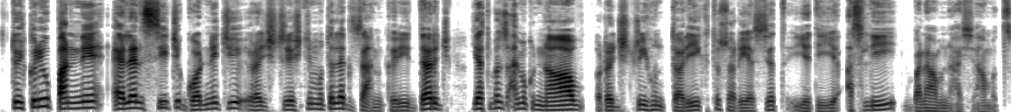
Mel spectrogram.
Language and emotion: Kashmiri, neutral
